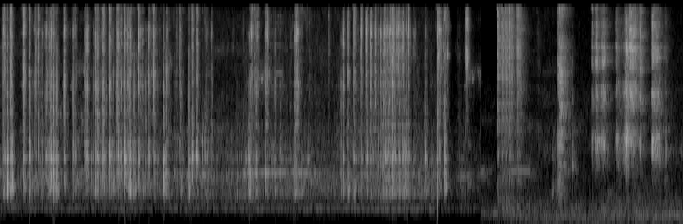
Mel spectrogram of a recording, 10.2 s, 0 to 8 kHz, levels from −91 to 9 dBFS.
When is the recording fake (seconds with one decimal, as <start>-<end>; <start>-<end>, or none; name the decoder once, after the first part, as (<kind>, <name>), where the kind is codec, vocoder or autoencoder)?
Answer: 0.0-3.6 (vocoder, Vocos); 8.6-10.2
